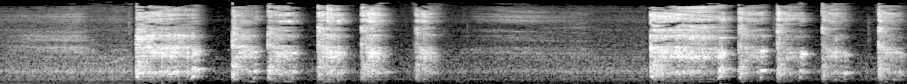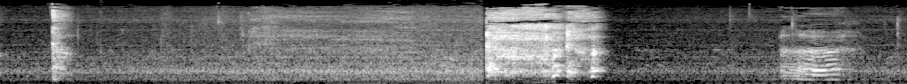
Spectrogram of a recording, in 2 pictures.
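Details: Three bouts of about six rapid, forceful coughs each from a girl, separated by pauses, with a brief throat sound at the end; she complains of ears popping; cough.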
